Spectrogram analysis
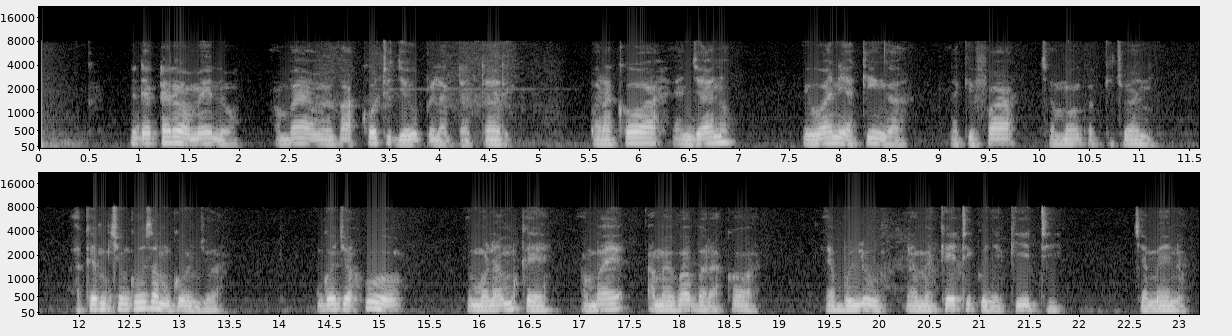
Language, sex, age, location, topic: Swahili, male, 18-24, Kisii, health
